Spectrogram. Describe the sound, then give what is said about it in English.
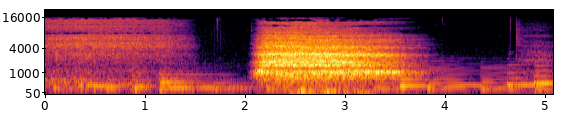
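A big, deep breath taken as one loud, airy rush lasting over a second, standing out above soft, steady background music tones that continue before and after it. “I now just take a big breath.”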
